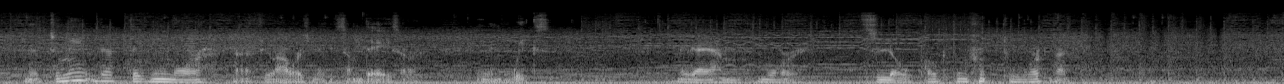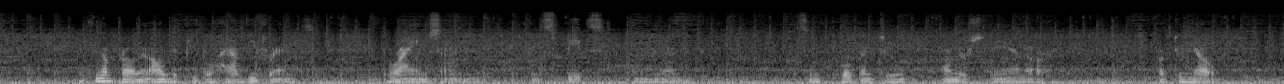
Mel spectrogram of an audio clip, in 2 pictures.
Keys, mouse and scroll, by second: 0.6 g, 1.9 g, 3.6 g, 5.0 middle click, 5.4 Tab, 5.7-11.6 middle drag, 10.0 Tab, 10.2-14.4 right drag, 10.8 g, 11.9 g, 13.1 g, 14.2-17.2 middle drag, 16.2-18.0 right drag, 17.0 g, 18.0-22.5 middle drag, 18.5-21.4 right drag, 20.2 g, 22.5 g, 23.6-24.7 right drag, 23.9 g, 24.7-25.6 drag, 25.2 g.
